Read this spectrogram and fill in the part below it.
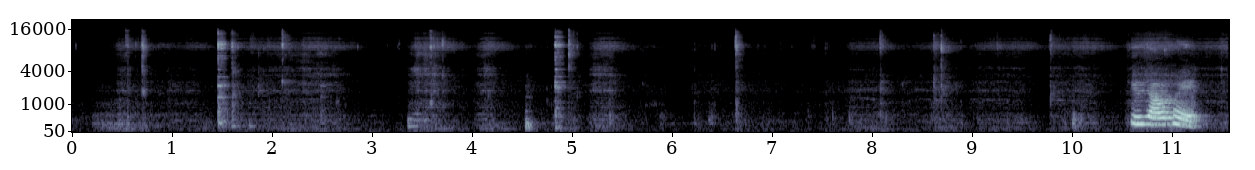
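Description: Young women chew food close to a microphone.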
